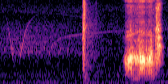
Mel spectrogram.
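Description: A short interface click sounds.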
